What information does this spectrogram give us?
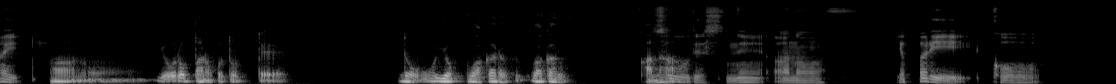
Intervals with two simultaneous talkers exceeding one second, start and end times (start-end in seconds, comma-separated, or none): none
